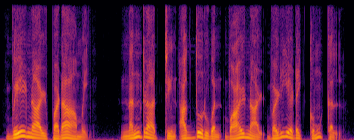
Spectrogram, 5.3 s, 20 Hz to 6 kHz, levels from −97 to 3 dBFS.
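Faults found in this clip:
Aliasing throughout: sibilants gritty, metallic. Likely resampler, 44.1 kHz down to 12 kHz without anti-alias filter; content above 6 kHz folds back roughly 30 dB down. Spectrogram: energy mirrored, running hard to 6 kHz edge.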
